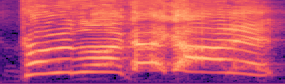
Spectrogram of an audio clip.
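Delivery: high, loud victory yell; triumphant yelling. Retold or imitated. Narrator yelling his catch to the house. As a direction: scream it like you just landed a whopper catfish. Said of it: "I start yelling and jumping around".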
